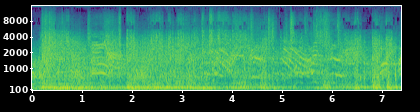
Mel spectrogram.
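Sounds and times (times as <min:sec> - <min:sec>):
loud dense gunfire in rapid overlapping bursts from a film scene: 0:00.1 - 0:07.3
people shouting: 0:01.1 - 0:01.9, 0:03.1 - 0:07.3.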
